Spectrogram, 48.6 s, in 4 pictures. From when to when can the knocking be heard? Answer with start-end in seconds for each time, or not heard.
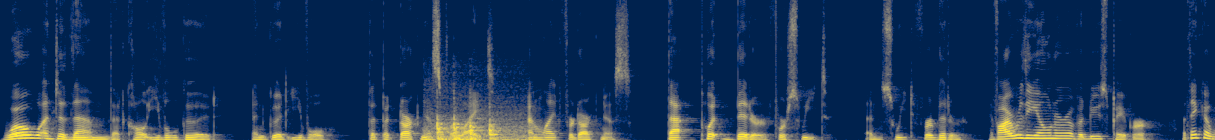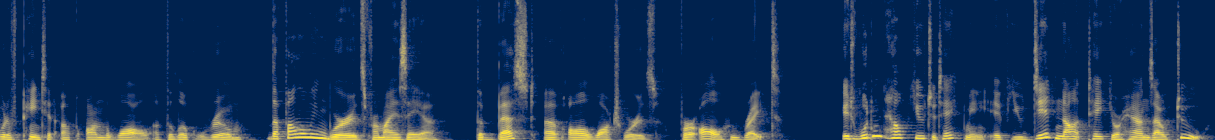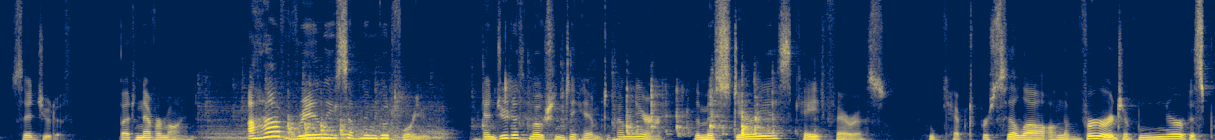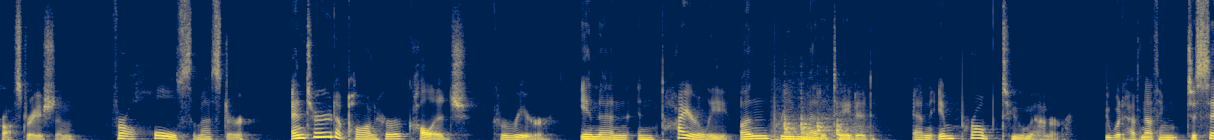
4.2-5.3, 27.0-28.3, 44.1-45.1.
